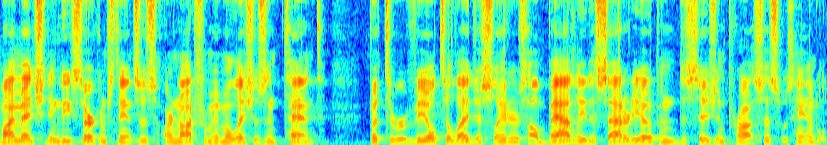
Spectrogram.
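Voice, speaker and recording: A plain, everyday voice with an American accent, fairly even intonation and a fairly quick pace, on a very clean recording with a silent background. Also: man, medium pitch for a man. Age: 60s. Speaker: hunting advocate testifying at hearing. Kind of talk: prepared testimony. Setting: public hearing. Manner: formal.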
